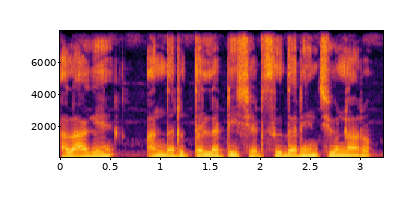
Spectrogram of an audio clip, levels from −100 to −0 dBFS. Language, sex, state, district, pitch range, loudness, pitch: Telugu, male, Telangana, Hyderabad, 120-135 Hz, -13 LUFS, 125 Hz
